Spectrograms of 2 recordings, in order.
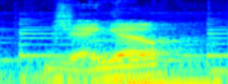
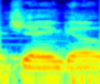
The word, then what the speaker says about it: Django: Django. Oh, I thought you said Django. Like you pronounced the D in it.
